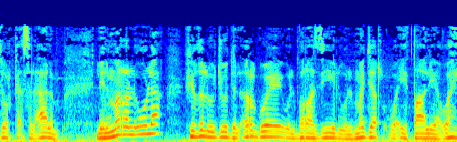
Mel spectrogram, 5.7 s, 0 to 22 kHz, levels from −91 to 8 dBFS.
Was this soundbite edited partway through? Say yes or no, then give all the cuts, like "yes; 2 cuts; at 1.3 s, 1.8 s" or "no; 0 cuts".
no; 0 cuts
